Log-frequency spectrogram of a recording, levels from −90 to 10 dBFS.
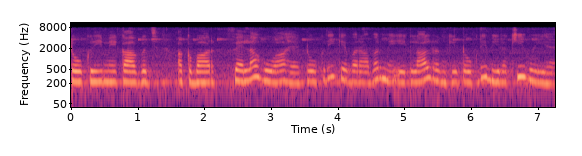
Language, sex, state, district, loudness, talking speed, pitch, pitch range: Hindi, female, Uttar Pradesh, Varanasi, -18 LUFS, 165 wpm, 220 Hz, 215-235 Hz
